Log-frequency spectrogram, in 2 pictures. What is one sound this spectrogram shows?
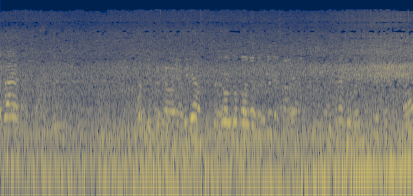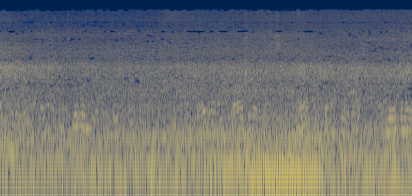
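Several men talk and shout over each other nearby, outdoors.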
